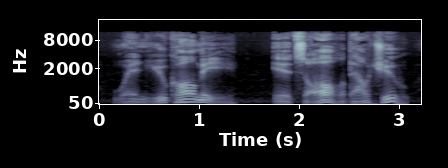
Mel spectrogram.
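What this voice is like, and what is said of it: Deep smooth radio announcer voice. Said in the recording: “I'm going to go use my radio voice.”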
